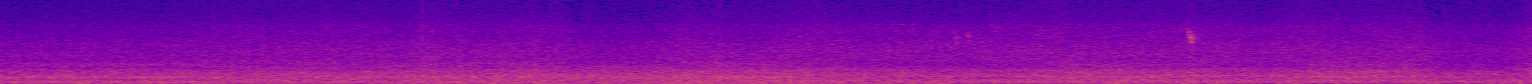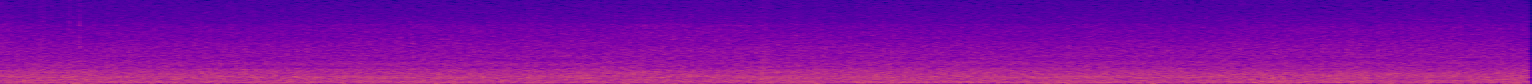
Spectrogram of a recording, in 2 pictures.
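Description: A shallow, stony river running over a riffle: a steady rush of flowing water. A low rumble sits under it for roughly the first eight seconds.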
